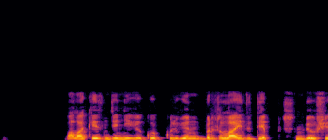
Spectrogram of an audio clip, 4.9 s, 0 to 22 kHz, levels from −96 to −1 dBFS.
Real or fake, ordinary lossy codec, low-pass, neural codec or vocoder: fake; none; none; codec, 16 kHz, 16 kbps, FreqCodec, larger model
